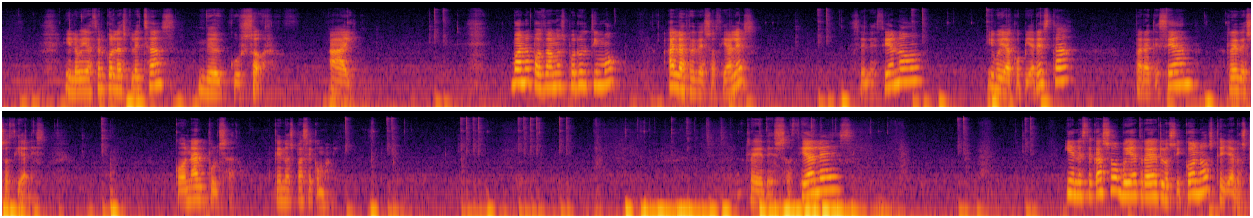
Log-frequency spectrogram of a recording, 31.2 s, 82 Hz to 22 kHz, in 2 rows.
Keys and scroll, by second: 15.7 shift+super+z, 23.4-25.9 typing.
